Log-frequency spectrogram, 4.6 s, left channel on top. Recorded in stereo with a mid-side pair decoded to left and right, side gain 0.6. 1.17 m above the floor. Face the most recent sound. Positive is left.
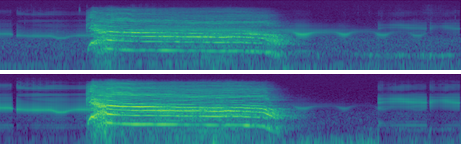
turn(degrees=-70)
